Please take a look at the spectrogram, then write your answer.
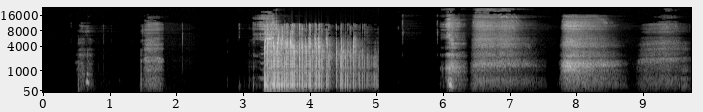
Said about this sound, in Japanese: とてもいい屁が出ました。やはりおならはブリブリと爆音でぶっこくに限りますね。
